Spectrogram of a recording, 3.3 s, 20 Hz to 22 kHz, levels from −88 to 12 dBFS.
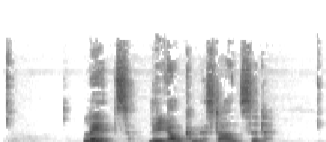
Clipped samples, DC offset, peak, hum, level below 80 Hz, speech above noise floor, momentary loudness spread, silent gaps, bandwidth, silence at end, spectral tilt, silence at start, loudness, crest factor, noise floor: under 0.1%; under 0.1%; -2 dBFS; none; -60 dBFS; 46 dB; 14 LU; none; 16.5 kHz; 0.05 s; -3.5 dB/octave; 0.05 s; -20 LUFS; 22 dB; -67 dBFS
